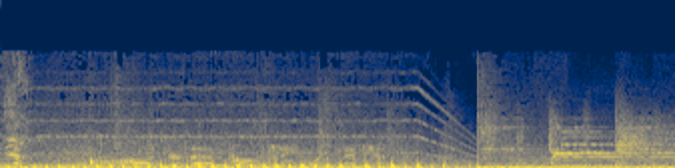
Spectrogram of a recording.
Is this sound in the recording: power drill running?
no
